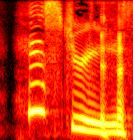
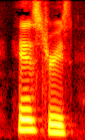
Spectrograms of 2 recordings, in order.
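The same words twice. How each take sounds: First: It is said in an excited, lively tone. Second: It is said in a stern, serious tone.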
